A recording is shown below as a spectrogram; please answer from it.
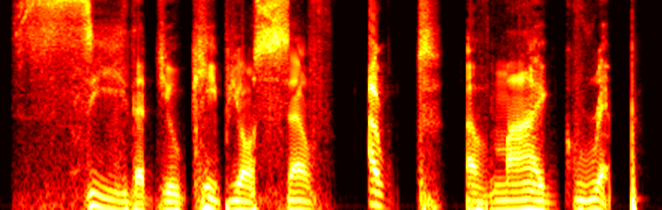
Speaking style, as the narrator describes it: he snarled

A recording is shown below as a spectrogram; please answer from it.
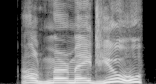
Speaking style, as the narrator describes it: cried

